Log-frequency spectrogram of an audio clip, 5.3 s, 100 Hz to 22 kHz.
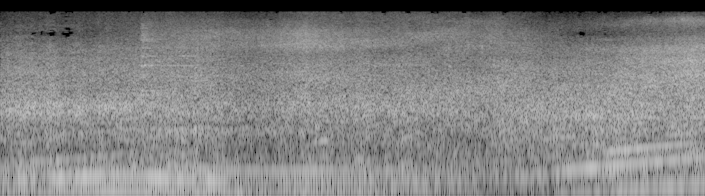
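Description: Porsche 911 flat-six engine pulling along at a steady note, then rising in pitch as the car accelerates over the last second or so, over a haze of road and traffic noise.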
